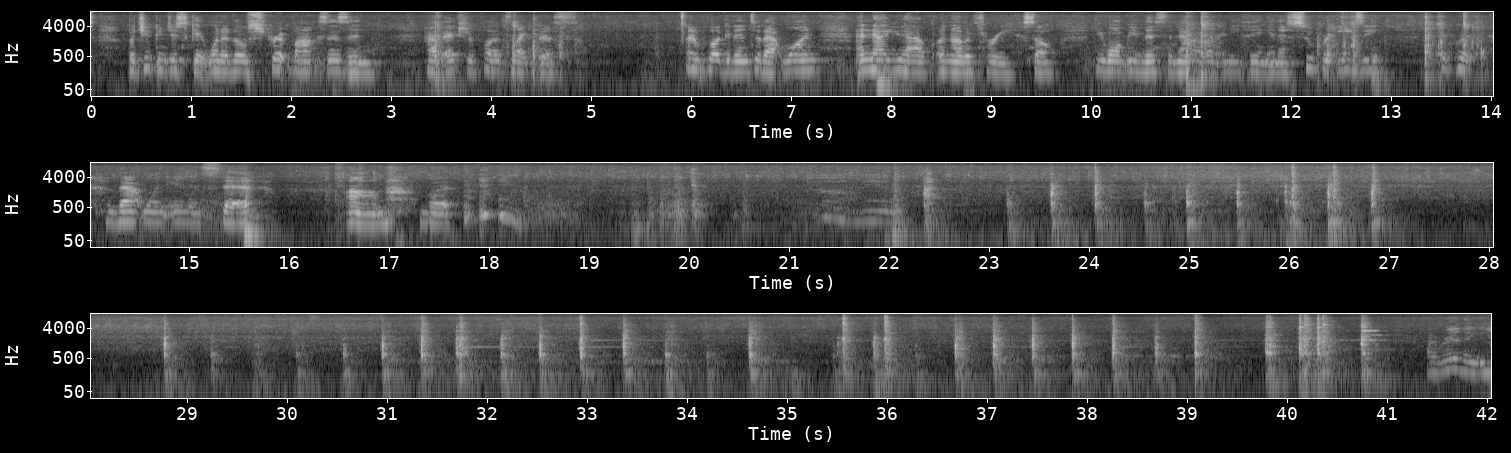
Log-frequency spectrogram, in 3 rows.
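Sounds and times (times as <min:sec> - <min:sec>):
faint steady hiss: 0:00.0 - 0:42.0.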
